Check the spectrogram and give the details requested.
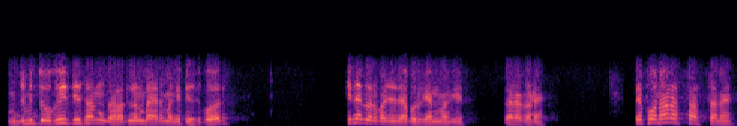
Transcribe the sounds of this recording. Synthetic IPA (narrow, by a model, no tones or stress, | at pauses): m̤əɳd͡zd͡ʑemiːd̪oɡid̪isanɡʱəɾãt̪lanbaɦeɾmaɡed̪is̬bəɾ | kit̪jãɡəɾpat͡ɕet̪jabʱuɾɡjãnmaɡiːɾ | ɡʱəɾakəɽẽ | t̪ẽfonaɾəst̪aəst̪əlã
